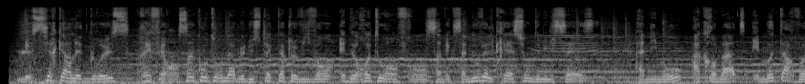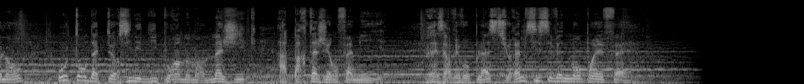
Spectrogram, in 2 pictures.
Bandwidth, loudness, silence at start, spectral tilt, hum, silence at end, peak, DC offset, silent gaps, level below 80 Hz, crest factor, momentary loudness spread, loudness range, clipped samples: 15.5 kHz; -26 LUFS; 0.1 s; -5 dB/octave; none; 1.15 s; -10 dBFS; under 0.1%; none; -42 dBFS; 16 dB; 5 LU; 2 LU; under 0.1%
